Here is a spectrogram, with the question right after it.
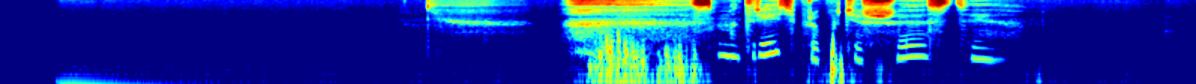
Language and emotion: Russian, sad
